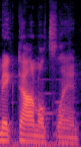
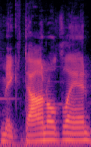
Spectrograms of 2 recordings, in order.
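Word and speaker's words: McDonaldland: place between Earth and McDonald's land its proper pronunciation is McDonald Land but that sounds significantly Dumber so we're not going to call it by the correct name McDonald's land is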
